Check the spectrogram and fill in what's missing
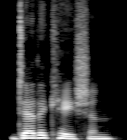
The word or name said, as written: dedication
